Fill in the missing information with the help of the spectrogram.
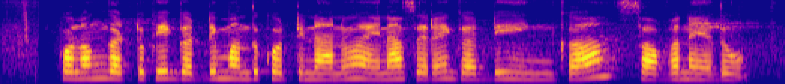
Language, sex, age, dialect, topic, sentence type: Telugu, female, 18-24, Utterandhra, agriculture, statement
